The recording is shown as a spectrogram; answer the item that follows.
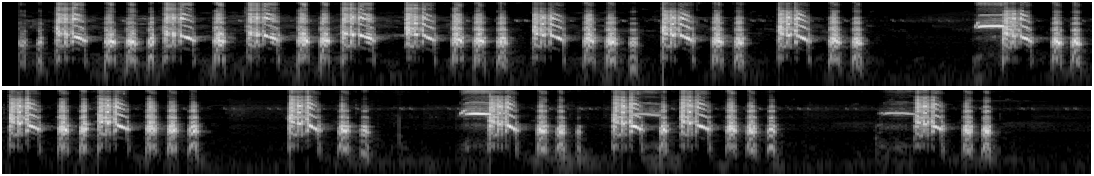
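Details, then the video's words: Grey francolin, known locally as titur, calling in a natural setting: loud harsh repeated squawking notes in rapid bursts, with a few short pauses and clipped whistled starts. "wonderful titur ki awaz, lovely titur voice"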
